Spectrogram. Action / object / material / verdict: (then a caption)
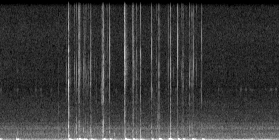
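tap / plastic laptop keyboard / plastic / none. Fingertips tap the plastic keys of a laptop keyboard at a steady pace. A quiet run of soft, dull clicks starts after a brief pause, sounding low and muffled with short decay. The typing then trails off into faint hum.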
